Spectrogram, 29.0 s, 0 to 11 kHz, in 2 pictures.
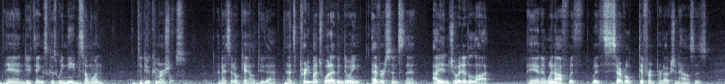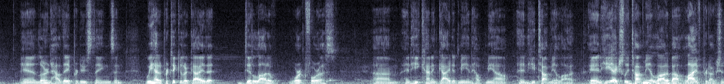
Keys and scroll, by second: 0.7 ., 0.8 Return, 1.4 5.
